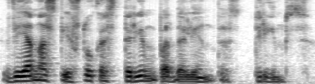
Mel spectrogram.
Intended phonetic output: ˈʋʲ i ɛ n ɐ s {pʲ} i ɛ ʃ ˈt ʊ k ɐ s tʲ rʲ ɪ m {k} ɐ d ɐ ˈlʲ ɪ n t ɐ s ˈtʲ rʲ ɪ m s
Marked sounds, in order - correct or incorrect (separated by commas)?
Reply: correct, incorrect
